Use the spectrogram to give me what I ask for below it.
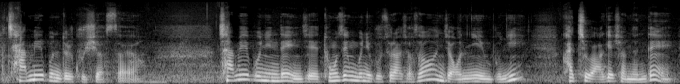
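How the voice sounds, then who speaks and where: A woman, a shaman, telling stories in a casual, animated way and acting out the voices she quotes. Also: low-pitched, gravelly, a little hiss or hum. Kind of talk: casual storytelling.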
